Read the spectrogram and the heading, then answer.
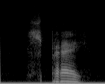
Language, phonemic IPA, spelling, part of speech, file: Dutch, /sprɛi/, sprei, noun, Nl-sprei.ogg
- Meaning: bedcover, bedspread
